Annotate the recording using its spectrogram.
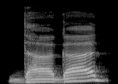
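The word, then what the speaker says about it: धगद्: विलोल विच वारी विराजमान मानू धनी धगत यहां देखिए यह जो आधा द बोला जाएगा और ध जो शब्द है वह आगे वाले में उच्चारण किया जाएगा धगद धगद धगज ज आएगा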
